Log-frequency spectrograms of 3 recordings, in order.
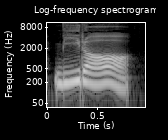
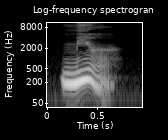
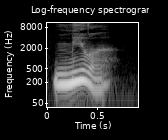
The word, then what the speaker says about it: mirror: 거울은 영어로 오, 미러. 어, 미러가 아니고요. 네, 잘 들어보세요. mirror 혹은 mirror 이렇게 하셔야 되겠습니다. 차이가 느껴지시나요? 첫 번째 발음했던 mirror 요거는 미국식이고 mirror 라고 하면 영국식이다 라는 차이가 되겠습니다.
